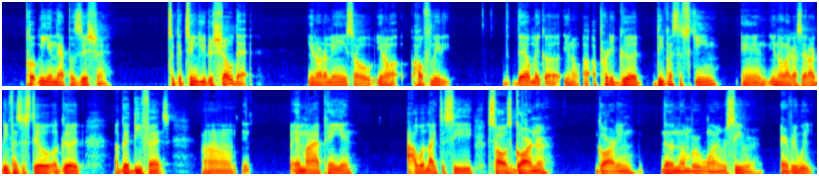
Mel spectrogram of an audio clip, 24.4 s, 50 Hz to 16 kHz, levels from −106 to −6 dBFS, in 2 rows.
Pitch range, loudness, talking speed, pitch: 95-120 Hz, -20 LUFS, 150 wpm, 105 Hz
